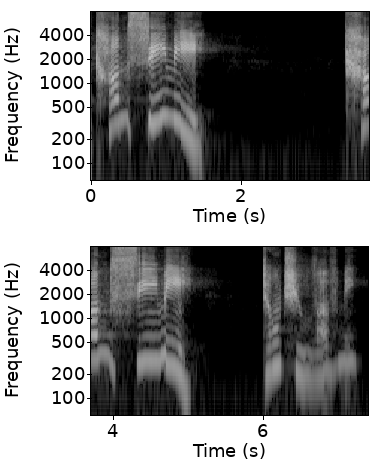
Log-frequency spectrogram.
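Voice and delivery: very slow, high and tender, drawn-out longing; gentle plea. Acted. The Lord in the tabernacle to the faithful, a slow tender plea.

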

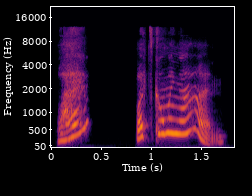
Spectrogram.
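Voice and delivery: high, startled questions; alarmed. A narrator's reading. Man suddenly tackled by his companion, alarmed. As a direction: jolt awake into alarm, pitch shooting up. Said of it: "He sounded alarmed".

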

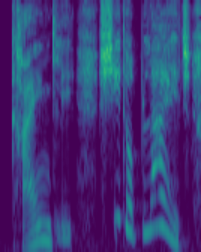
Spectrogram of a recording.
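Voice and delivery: ordinary delivery

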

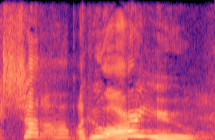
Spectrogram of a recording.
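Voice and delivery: high, loud comic indignation; mock-outraged snap. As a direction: snap at a nosy little kid, hammed-up. Dad snaps at child's little friend.

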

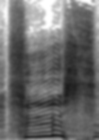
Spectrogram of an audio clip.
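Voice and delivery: high-pitched mock holler; retold call-out. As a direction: call out the one word across a queue. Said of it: "så roper han".

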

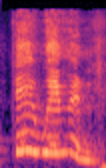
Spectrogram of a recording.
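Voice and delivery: high, loud mock child voice; protesting kid. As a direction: blurt it out as an indignant child would. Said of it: "one other kid goes".

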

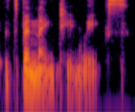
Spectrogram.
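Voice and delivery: soft, breathy-quiet stated fact; a pained near-whisper; hushed grief. Retold or imitated. Doc telling Waverly the time, hushed and pained. Doc's grief over Alice.

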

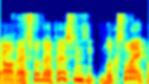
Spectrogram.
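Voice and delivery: high, surprised "oh"; sudden surprised discovery; surprised realization. Retold or imitated. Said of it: "We go".

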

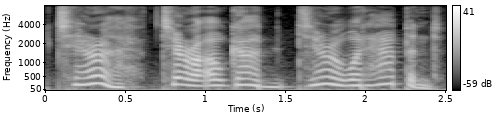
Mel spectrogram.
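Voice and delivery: high, frantic pleading; alarmed, high-pitched questioning; panicked. A narrator's reading. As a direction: call the name urgently in panic. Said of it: "panicked as she shook".

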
